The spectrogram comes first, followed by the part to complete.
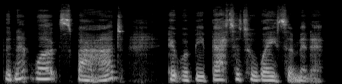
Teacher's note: in network, we are going to have a glottal tea because it's tea at the end of a syllable before a consonant sound, w.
